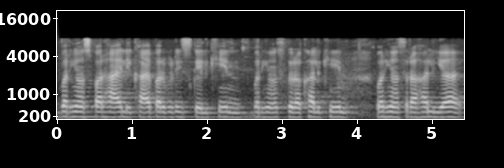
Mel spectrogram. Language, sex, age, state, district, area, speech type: Maithili, female, 30-45, Bihar, Begusarai, urban, spontaneous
